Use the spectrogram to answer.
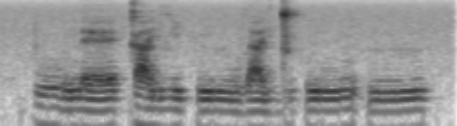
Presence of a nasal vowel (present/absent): absent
